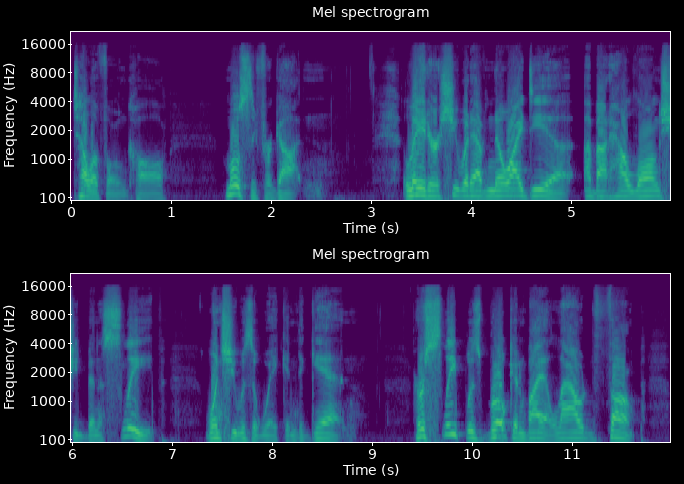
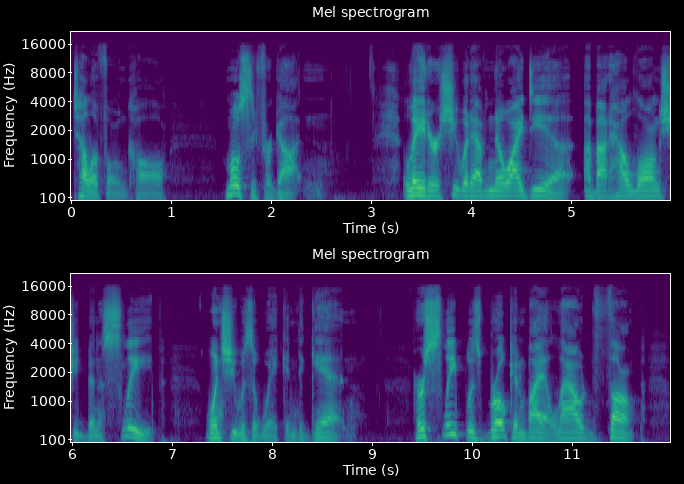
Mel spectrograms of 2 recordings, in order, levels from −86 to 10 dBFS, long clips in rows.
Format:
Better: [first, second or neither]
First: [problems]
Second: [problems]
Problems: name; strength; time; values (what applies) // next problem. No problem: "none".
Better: second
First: distortion; slight; 4% of the sound clipped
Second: none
